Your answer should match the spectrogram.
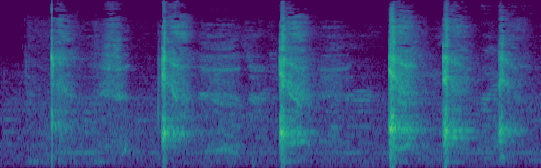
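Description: A child's short coughs, about six of them spaced unevenly through the few seconds.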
